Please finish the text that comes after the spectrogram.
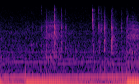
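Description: Scattered keystrokes on a computer keyboard while code is typed in Unity: a few isolated taps, then a quicker cluster of clicks near the end, close and fairly quiet over a steady low hum.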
